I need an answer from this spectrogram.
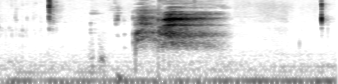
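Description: Expensive craft beer cracked open and poured: a brief fizzing hiss that swells and fades within about a second, with faint clicks before and after it.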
